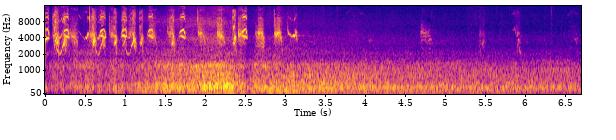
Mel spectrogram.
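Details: Sparrows gathering to get food, 20 March 2021: a quick run of bright, high twittering chirps fills the opening three seconds, then fades to a few faint distant notes over a low rumbling background.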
